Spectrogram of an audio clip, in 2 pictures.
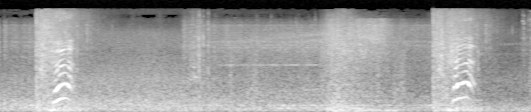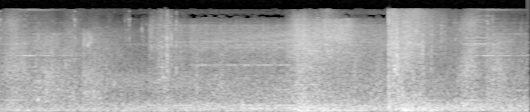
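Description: Magic bow shots whoosh and burst in short bright blasts.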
